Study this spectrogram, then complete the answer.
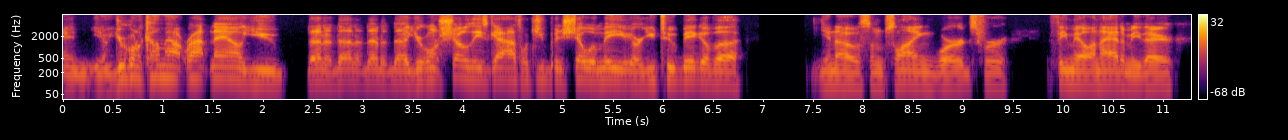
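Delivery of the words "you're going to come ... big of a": put-on berating, goading rant, screaming but contained. Retelling provoking a ghost in the house: retelling own screaming. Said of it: "screaming at".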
